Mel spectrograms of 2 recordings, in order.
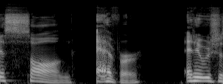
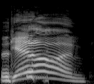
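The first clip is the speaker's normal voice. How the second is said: mock, very high, loud shrieked scream; 9 semitones higher, 5 dB louder than usual. Retelling screaming at a dog to get on the ark: retelling own screaming. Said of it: "screaming at my dog to get on the ark".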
